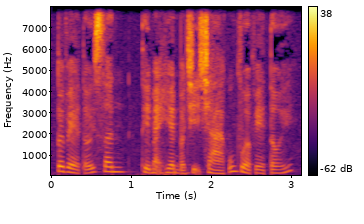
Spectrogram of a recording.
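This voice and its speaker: Husky woman reading a first-person story. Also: on the low side, expressive, brisk, dark tone.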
